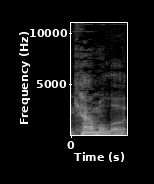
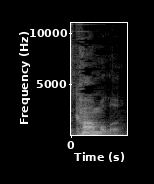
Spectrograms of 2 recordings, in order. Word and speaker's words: Kamala: kept mispronouncing cela's name he kept saying camela and they were like no it's Kamala and one of the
